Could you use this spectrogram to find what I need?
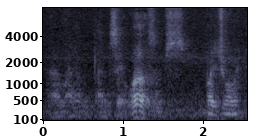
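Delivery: retold, hushed and hesitant, the voice shrinking away; meek quiet reply. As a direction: play it small, like backing down from a bully. Retelling his own timid reply.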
